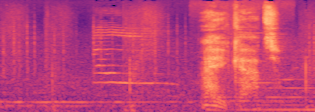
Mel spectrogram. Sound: cat meows

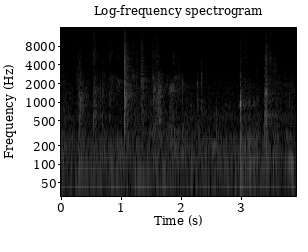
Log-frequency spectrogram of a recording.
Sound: attendees clapping

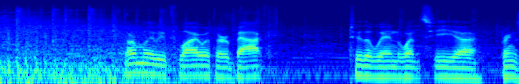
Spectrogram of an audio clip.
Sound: voiceover; dramatic music

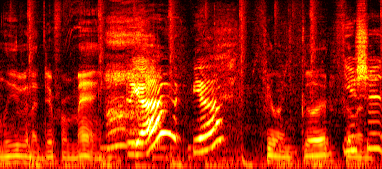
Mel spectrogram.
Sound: React gasps

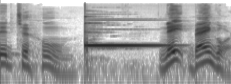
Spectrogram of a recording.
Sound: ding

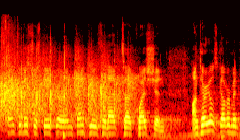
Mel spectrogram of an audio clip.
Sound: applause

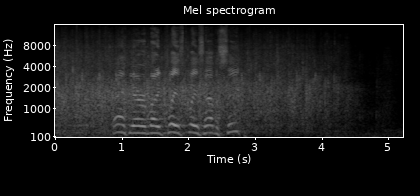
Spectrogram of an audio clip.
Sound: applause

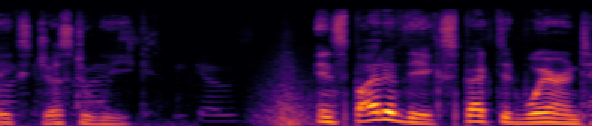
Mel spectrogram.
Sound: whoosh

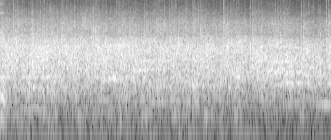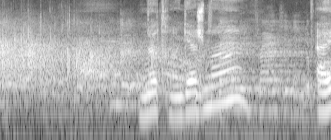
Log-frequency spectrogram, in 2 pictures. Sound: applause

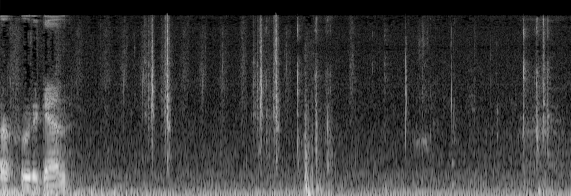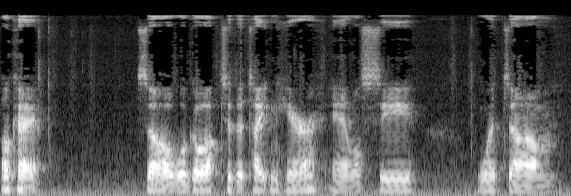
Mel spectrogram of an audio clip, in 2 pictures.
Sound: burning drone; eating munching

